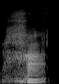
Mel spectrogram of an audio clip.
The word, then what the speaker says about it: hot: A bit hot. – That's right. – The correct pronunciation is an oh sound there. Hot, by the way. – In British pronunciation, but in American, it's hot, hot, open, hot.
